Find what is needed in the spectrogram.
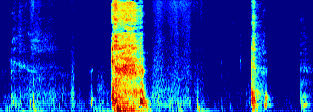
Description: this is one of my first barking coughs, i tried my best but for some reason my lungs just can't seem to to be able to make that bark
